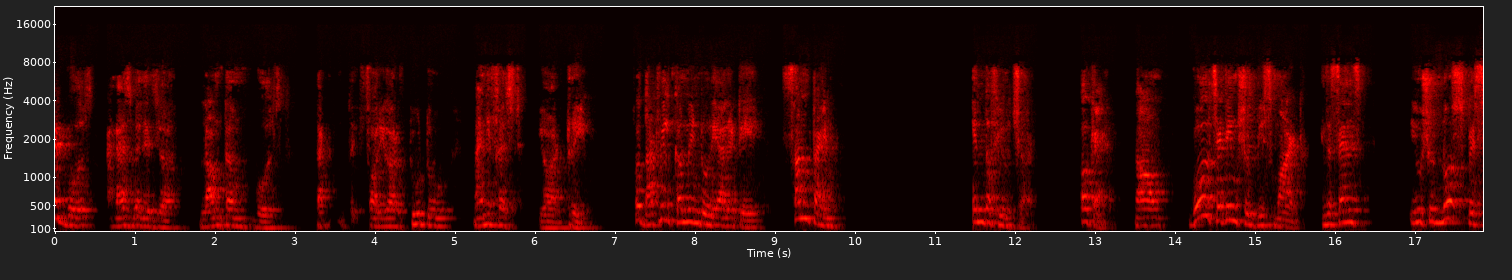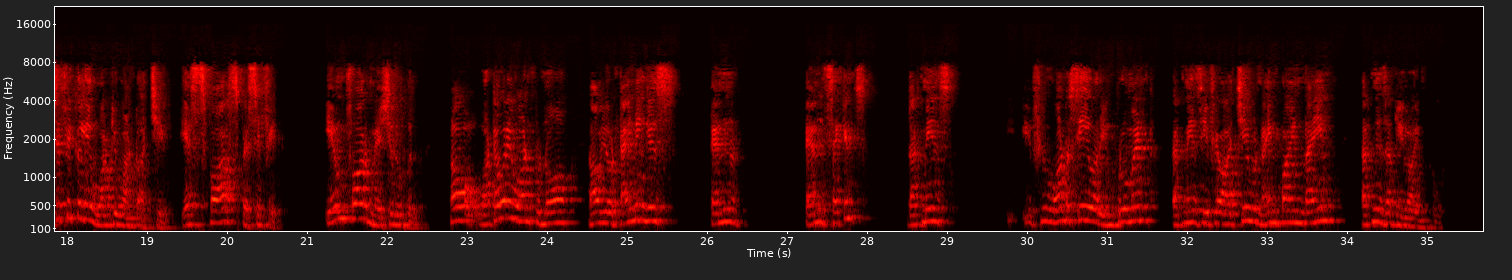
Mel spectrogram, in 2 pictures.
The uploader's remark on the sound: WEBINAR AUDIO RECORDING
